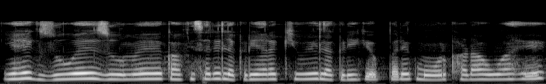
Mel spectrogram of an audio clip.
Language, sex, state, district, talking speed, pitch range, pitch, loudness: Hindi, female, Chhattisgarh, Rajnandgaon, 210 wpm, 225-250 Hz, 235 Hz, -16 LUFS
